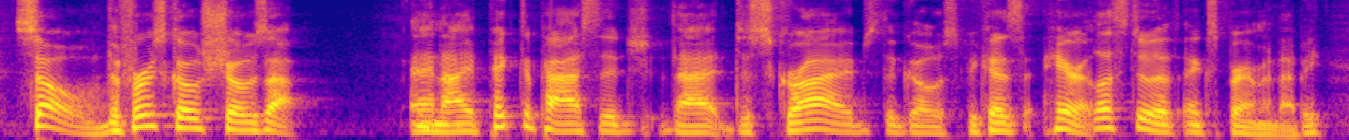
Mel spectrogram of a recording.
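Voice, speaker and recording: A man's voice: mid-range voice, sing-song, moderate pace, slightly rough, no echo. Man chatting and reading, close dry sound. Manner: joking asides, playful. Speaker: podcast co-host reading a classic aloud. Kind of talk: casual book chat with dramatic read-aloud passages.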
